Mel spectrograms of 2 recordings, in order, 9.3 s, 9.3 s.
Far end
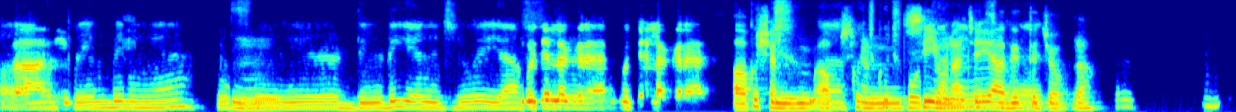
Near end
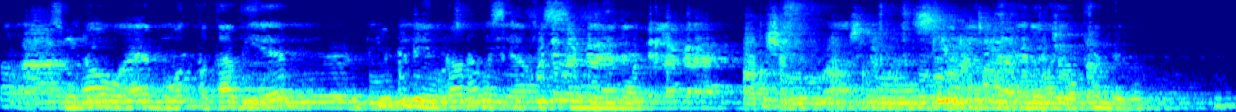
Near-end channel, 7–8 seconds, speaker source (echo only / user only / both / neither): both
